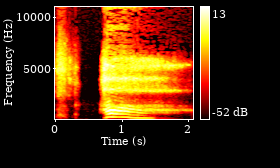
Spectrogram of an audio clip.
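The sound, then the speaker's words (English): A calming breath: a quick, breathy inhale, then after a short pause a long, slow, voiced exhale like a sigh that fades and falls gently in pitch. The breath is faint and heard on its own. “The calm yourself down version would be two inhales and then a really slow full release.”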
